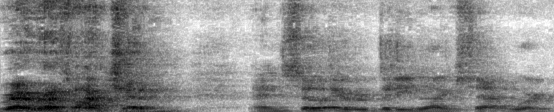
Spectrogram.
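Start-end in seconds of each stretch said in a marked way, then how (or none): 0.0-0.9 furious, very loud, angry barking shout. Teaching a wave term, saying the word: said like you're mad. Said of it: "if you say it like you're mad".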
